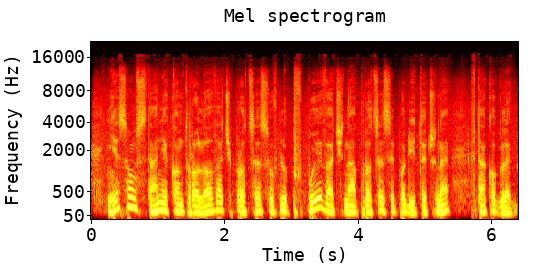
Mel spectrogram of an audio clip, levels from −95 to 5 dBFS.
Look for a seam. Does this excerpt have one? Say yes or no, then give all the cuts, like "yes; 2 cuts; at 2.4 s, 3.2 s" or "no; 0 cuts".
yes; 1 cut; at 2.8 s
